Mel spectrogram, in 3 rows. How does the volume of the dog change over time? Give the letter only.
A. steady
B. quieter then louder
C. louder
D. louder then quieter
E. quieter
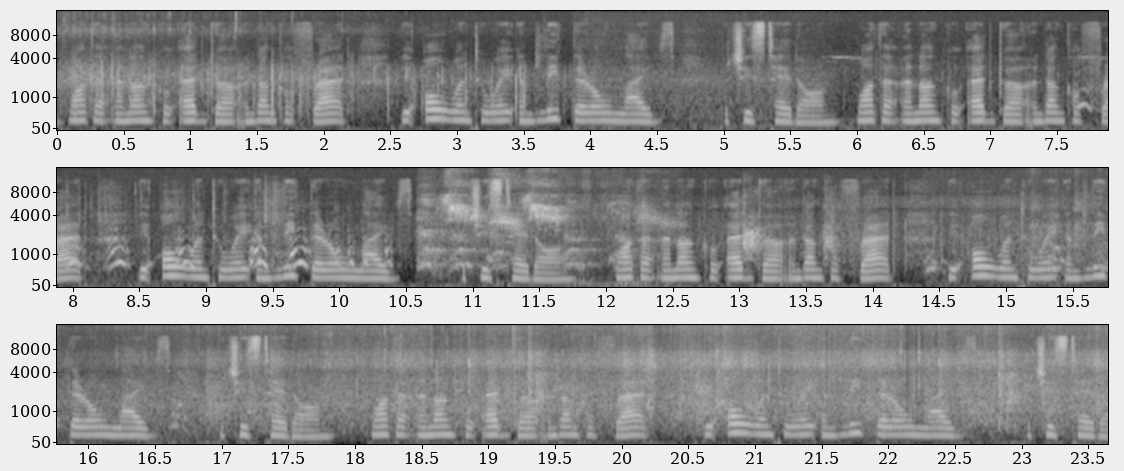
E.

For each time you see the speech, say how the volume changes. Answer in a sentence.
The speech can be heard from 0.0 to 23.6 s, at a steady volume.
